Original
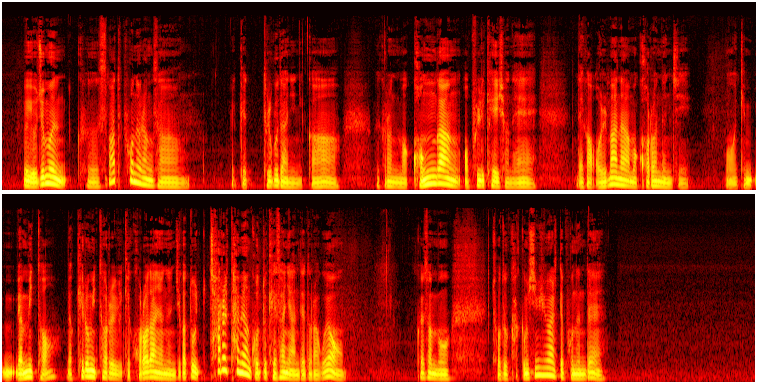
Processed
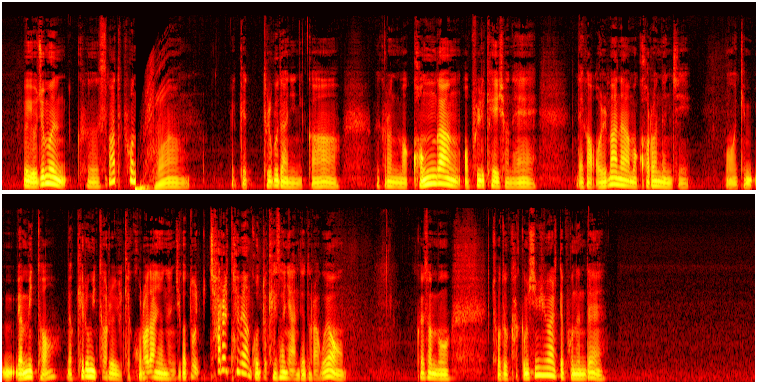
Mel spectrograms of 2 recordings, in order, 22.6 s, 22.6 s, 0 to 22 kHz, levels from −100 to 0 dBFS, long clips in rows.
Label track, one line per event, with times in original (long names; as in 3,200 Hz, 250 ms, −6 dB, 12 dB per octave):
1.990000	1.990000	tape start 0.51 s
12.530000	16.080000	all-pass phaser stages 2, 2.8 Hz, lowest notch 120–1,700 Hz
